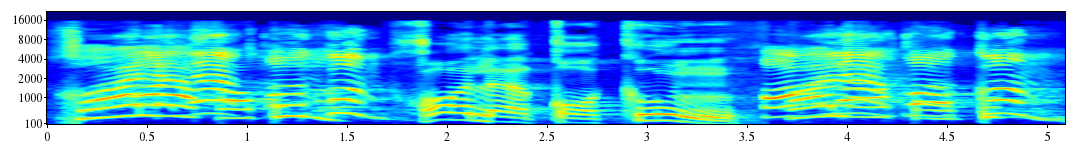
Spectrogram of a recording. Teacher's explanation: خا حرف مستعلیہ میں سے موٹا ادا ہوگا، لام باریک ہو جائے گا، قاف موٹا ہو جائے گا. پہلا خا پر، پھر لام باریک، پھر قاف پر، اور پھر اس کے بعد دوسرا قاف ہے وہ باریک.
